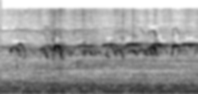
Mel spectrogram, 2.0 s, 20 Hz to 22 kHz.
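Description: A cluster of young Big 6 and Bronze turkey poults peep in high, rapid, overlapping chirps while feeding on grain, close and continuous, over a low steady background hum.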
